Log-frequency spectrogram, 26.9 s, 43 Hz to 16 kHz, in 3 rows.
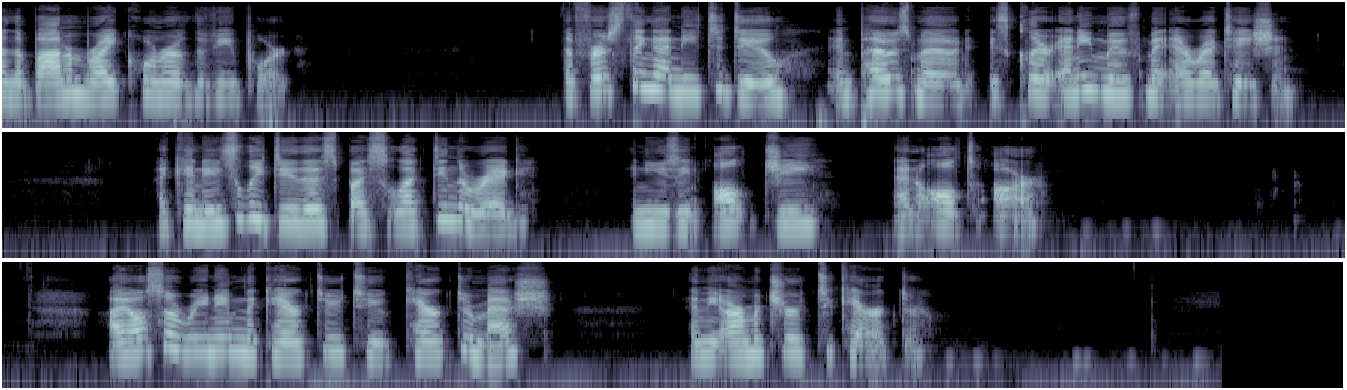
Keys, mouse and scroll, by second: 3.8 click, 13.5 a, 15.5 alt+g, 16.8 r, 20.9 click, 23.8-24.5 typing, 24.9 Return.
